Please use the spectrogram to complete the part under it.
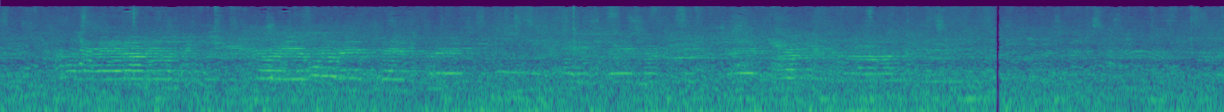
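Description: A crowd of people murmurs and chats outdoors.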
